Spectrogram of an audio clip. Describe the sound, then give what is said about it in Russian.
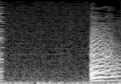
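After a stretch of low background hiss, a single loud, buzzy fart suddenly erupts, lasting about half a second with a wavering, raspy tone. “Ты что в мою сапку пёрнул?”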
